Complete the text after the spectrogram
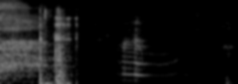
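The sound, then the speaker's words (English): A cat lets out a single drawn-out meow that slides downward in pitch, just after a brief burst of rustling noise, with no talking. “He's got a kitty there.”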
